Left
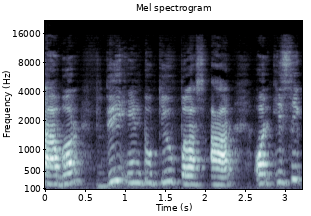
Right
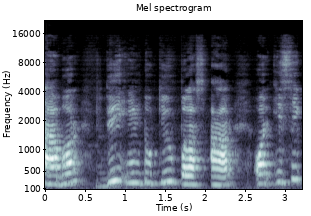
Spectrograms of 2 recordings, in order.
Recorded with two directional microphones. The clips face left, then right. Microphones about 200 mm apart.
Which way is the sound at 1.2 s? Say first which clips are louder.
Right 3 dB; 25° right (ahead or behind).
